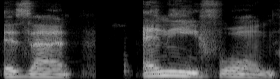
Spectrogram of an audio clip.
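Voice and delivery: normal talking voice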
